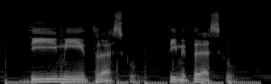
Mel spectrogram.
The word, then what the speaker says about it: Dimitrescu: So, her last name is pronounced exactly like it's spelled. D-I is D, M-I is me, D-me, T-R-E, tre, and then S-C-U, sku, S-C-U, sku, like the first part of school, right? Dimitrescu.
